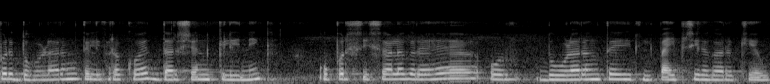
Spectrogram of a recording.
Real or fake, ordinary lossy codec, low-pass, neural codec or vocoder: real; none; none; none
